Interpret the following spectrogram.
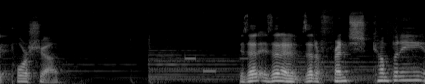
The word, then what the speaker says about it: Porsche: Or in the German accent, Porsche.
